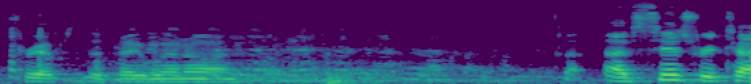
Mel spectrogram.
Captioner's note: audience laughing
